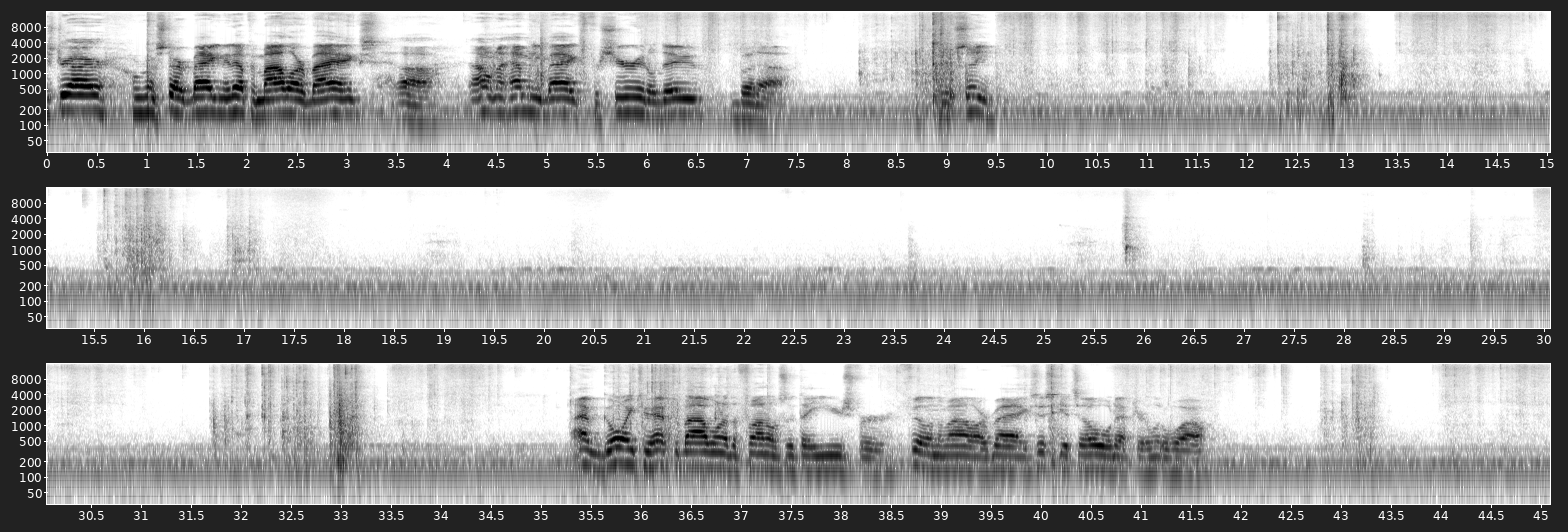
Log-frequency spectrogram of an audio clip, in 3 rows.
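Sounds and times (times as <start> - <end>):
steady low hum: 0.0 - 45.0
crinkling plastic bags: 4.5 - 17.3, 29.9 - 45.0
dry food pieces clattering: 4.8 - 7.4, 8.1 - 14.9, 15.5 - 17.2, 31.7 - 34.8, 35.6 - 37.4, 39.8 - 45.0.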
